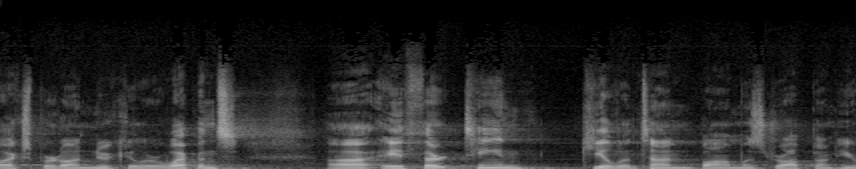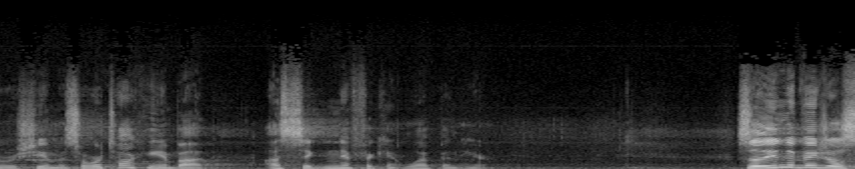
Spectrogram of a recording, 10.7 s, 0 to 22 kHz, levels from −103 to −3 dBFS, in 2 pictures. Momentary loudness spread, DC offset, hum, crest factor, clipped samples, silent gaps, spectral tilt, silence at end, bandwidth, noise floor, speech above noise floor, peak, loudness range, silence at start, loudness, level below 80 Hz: 17 LU; under 0.1%; none; 24 dB; under 0.1%; none; -3 dB/octave; 0 s; 17 kHz; -70 dBFS; 32 dB; -16 dBFS; 5 LU; 0 s; -37 LUFS; -84 dBFS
